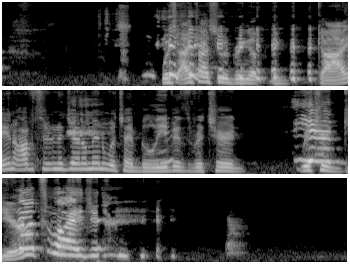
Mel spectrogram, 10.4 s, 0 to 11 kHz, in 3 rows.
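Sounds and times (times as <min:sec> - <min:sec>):
laughter: 0:01.6 - 0:05.2
speech: 0:01.6 - 0:08.6
dog barking, possibly a pug: 0:09.2 - 0:09.4.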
